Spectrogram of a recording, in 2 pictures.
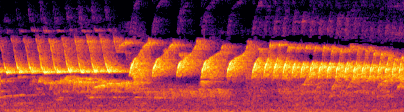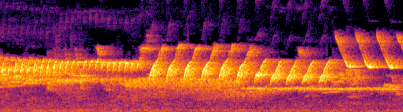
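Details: Canary singing at home: loud, rapid high trills of repeated pulsed notes, rolling into one another with smooth shifts in pitch.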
